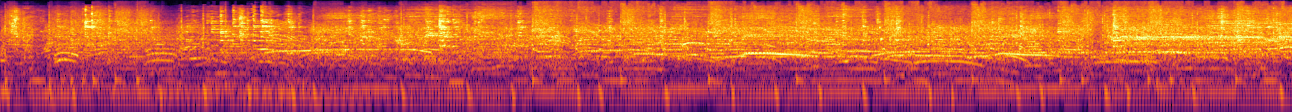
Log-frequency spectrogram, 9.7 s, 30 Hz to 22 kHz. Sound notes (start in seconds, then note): 1.8 crowd cheering; 2.4 cow bell jingling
